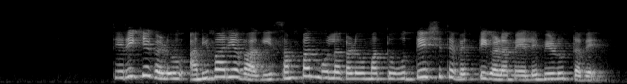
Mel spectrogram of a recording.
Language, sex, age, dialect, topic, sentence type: Kannada, female, 31-35, Coastal/Dakshin, banking, statement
